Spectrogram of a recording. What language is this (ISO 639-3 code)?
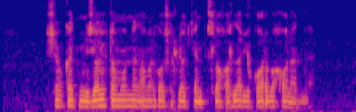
uzb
